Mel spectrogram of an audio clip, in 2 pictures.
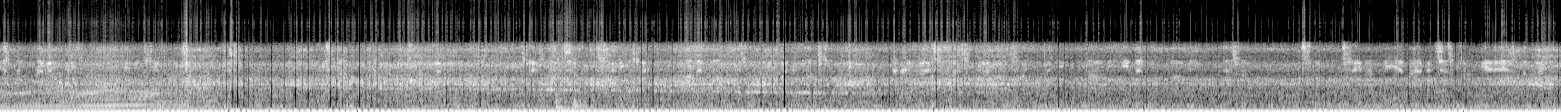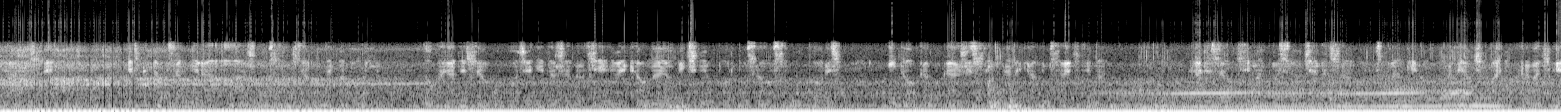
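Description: Car engine and road noise heard from inside the cabin while driving. The engine's pitch rises as it accelerates in the first couple of seconds and again near the end.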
